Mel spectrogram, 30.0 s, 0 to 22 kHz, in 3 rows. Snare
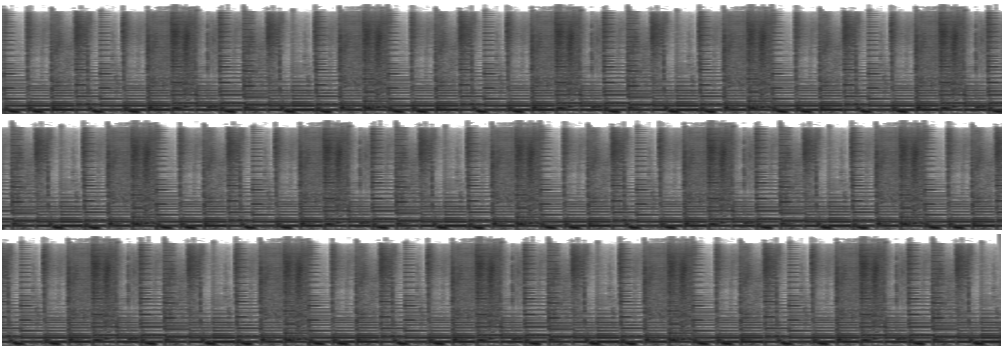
11.1s 11.6s, 14.9s 15.4s, 18.8s 19.2s, 22.6s 23.1s, 26.4s 27.0s, 28.6s 28.9s

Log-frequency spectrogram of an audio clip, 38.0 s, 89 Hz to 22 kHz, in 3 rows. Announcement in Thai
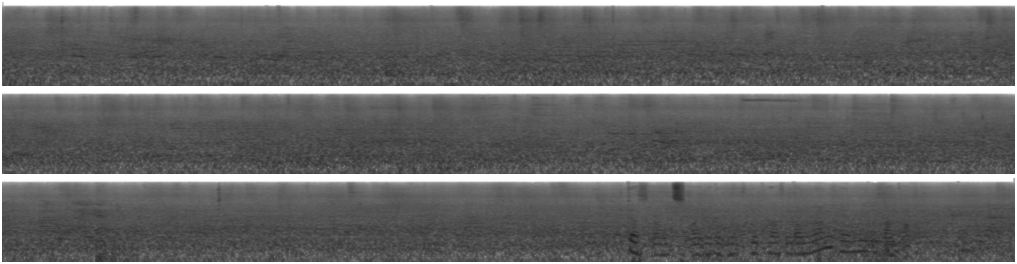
32.1s 37.7s

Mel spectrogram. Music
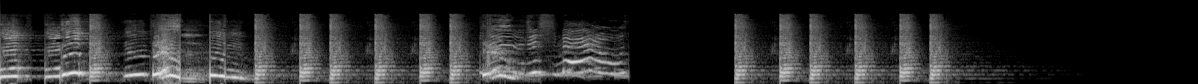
7.6s 10.6s

